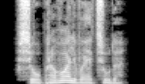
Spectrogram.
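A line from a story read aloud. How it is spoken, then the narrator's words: Whispered command. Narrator (Russian): шепотом велит Каверин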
